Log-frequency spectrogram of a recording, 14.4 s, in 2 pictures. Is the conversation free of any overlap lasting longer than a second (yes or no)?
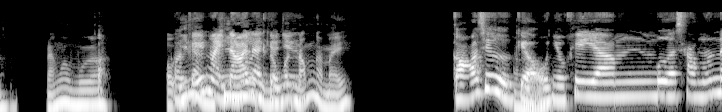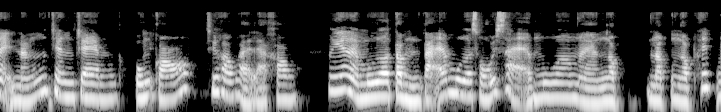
no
